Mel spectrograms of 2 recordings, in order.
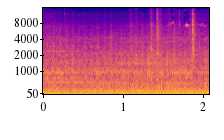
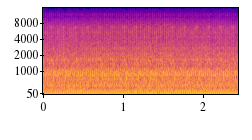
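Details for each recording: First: Diesel loader running for a minute after hydraulic hose reconnected and oil refilled, while wheel is turned back and forth to bleed air: deep, steady rumble, even beat, no knocks or squeals; running normally. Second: Old loader with about 28,000 hours, diesel idling with firm low beat but hydraulics dead: hydraulic fluid leaked out, suspected from one of two hoses; rear main seal also leaking slightly.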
